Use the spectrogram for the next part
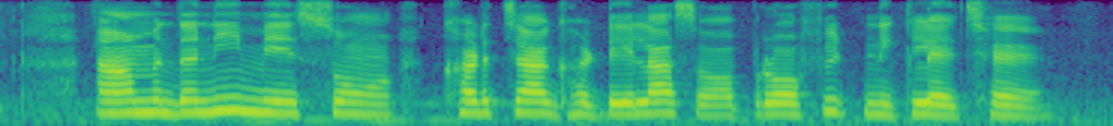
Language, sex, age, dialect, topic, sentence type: Maithili, female, 18-24, Bajjika, banking, statement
